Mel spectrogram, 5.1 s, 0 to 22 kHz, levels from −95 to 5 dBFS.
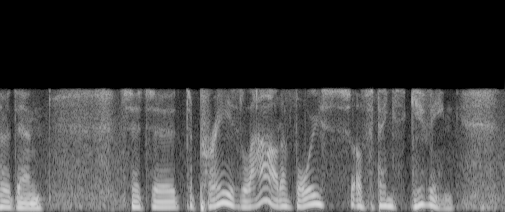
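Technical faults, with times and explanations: throughout: gain pumping. The level ducks by around 15 dB under loud speech, flattening loud and soft parts. Unlike a noise gate, which simply cuts the background, this squashing points to likely excess microphone gain caught by a fast limiter.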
